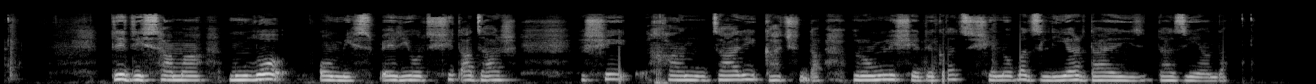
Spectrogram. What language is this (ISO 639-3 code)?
kat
